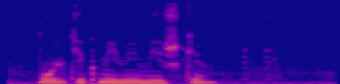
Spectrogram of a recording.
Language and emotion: Russian, neutral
